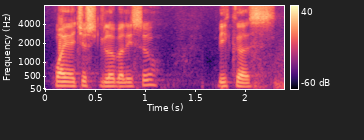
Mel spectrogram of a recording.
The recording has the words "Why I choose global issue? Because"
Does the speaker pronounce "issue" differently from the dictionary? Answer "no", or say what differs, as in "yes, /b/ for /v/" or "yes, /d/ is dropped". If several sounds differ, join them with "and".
yes, /s/ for /ʃ/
